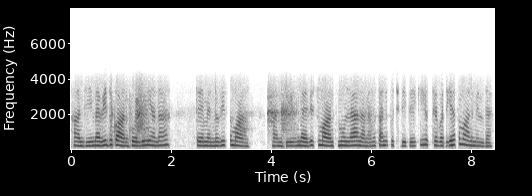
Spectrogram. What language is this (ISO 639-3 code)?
pan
